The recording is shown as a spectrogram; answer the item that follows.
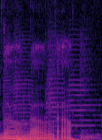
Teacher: the tongue hitting the palate to create that L sound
